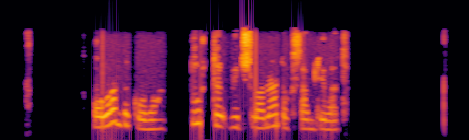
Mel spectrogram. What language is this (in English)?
Mari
